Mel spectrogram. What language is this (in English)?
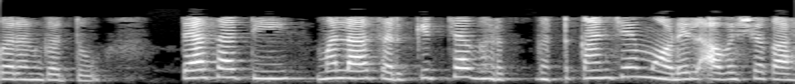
Marathi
